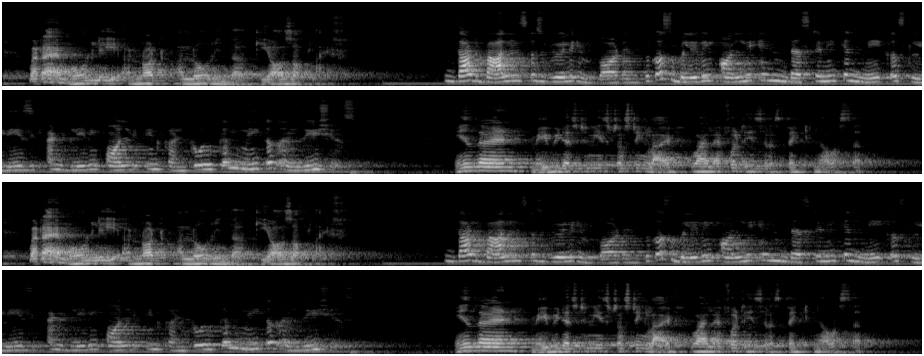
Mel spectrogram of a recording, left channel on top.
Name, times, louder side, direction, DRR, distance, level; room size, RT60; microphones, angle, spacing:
voice 1, 0.3-3.4 13.7-17.8, equal, 5° right, 6 dB, 1.1 m, -26 dB
voice 2, 4.4-12.6, left 3 dB, 35° left, 8 dB, 0.5 m, -26 dB
21.0 x 17.0 x 3.0 m, 1.5 s
head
